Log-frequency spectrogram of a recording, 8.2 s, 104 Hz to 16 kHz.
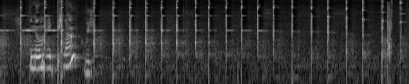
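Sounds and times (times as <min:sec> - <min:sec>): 
drinking glasses holding different amounts of water being tapped: 0:00.0 - 0:05.6
speech: 0:00.6 - 0:02.2.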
